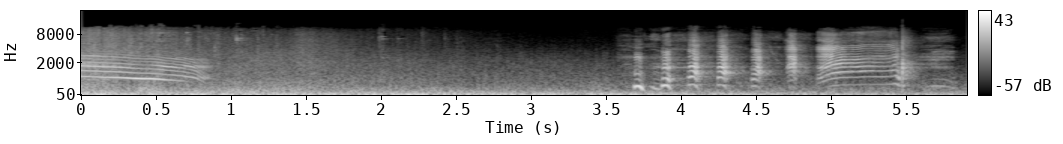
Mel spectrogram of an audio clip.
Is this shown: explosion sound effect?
yes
